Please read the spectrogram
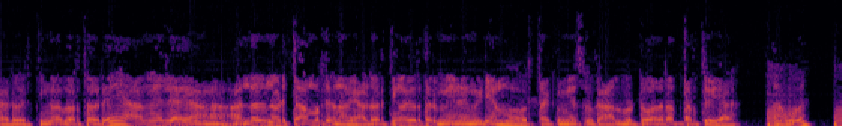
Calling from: Turkatti Camp, Karnataka, India; ಸಿಂಧನೂರು ತಾಲೂಕು ಜವಳಗೇರ ಹೋಬಳಿ ತುರ್ಕಟ್ಟಿ ಕ್ಯಾಂಪ್ನಿಂದ sir. ನಾವು ಮೂಲತಃ ಇದು ರೈತರ ಸರ್, ನಮ್ಮ ಅಪ್ಪರು ಎಲ್ಲಾರು.

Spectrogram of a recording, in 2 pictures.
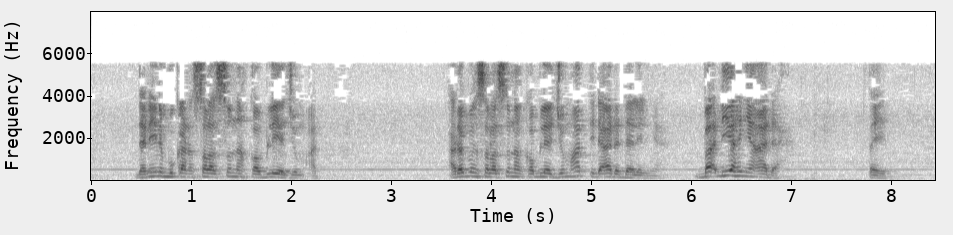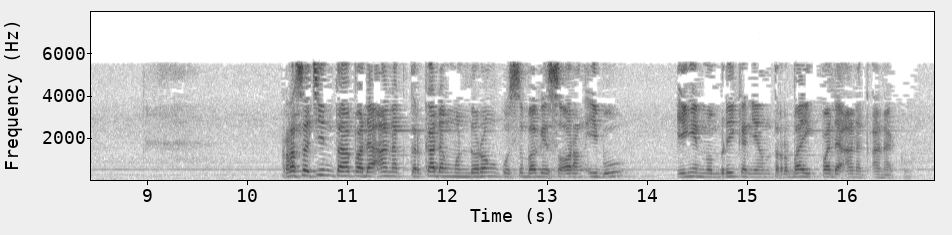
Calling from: Bima, West Nusa Tenggara, Indonesia; Saya dari Kota Bima, Pak Ustaz. Saya mau menanyakan, di sekitar kampung kita ini, kala ada upacara maulid

